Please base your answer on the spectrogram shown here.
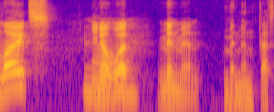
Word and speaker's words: Min Min: Min Min. Min Min? That's not hard to say. Certainly not spelled like, Is it like Min, M-I-N, or M-E-N?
